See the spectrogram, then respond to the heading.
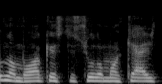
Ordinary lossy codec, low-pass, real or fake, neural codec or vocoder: MP3, 64 kbps; 9.9 kHz; fake; vocoder, 22.05 kHz, 80 mel bands, Vocos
